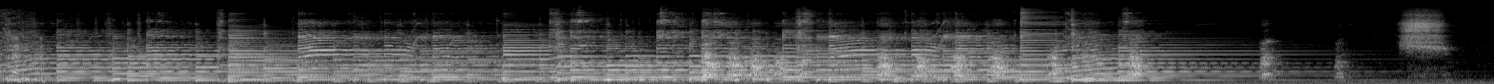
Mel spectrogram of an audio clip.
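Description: A dog barks and yelps almost continuously, with drawn-out whining, howl-like tones, then falls quieter with a couple of separate barks near the end. Close and fairly loud.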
